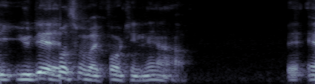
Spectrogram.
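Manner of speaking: ordinary talk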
